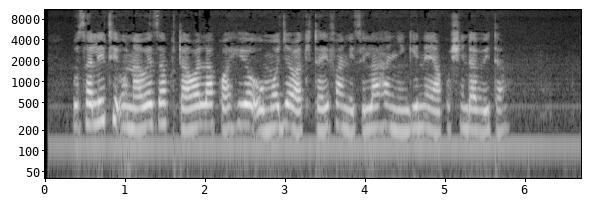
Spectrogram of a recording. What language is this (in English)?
Swahili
